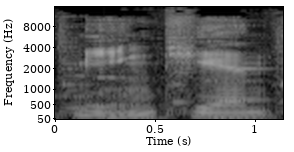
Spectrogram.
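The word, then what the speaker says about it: 明天: 이렇게 발음합니다. 明天明天明天明天 자, 그러면 내일 날짜 교체 문장으로 한번 연습을 해볼까요?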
